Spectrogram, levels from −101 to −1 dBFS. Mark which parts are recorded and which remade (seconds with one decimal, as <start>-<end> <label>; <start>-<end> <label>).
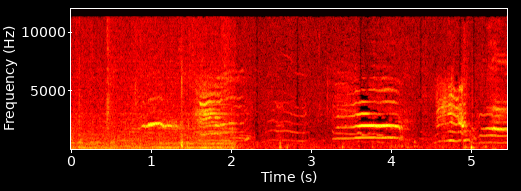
0.0-2.6 remade; 2.6-3.8 recorded; 3.8-5.5 remade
